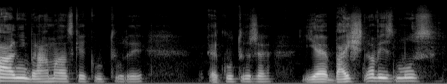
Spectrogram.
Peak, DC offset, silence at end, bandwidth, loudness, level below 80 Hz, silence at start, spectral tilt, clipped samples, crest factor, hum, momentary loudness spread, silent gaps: -2 dBFS; 0.6%; 0.15 s; 15.5 kHz; -22 LUFS; -60 dBFS; 0 s; -5.5 dB/octave; under 0.1%; 18 dB; none; 14 LU; none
